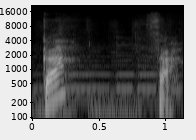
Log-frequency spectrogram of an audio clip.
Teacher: Y habíamos dicho que ka era la sílaba acentuada. Por lo tanto, ka es la sílaba tónica y sa es la sílaba átona.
